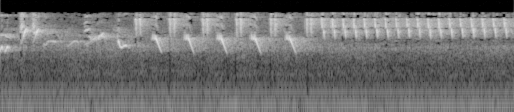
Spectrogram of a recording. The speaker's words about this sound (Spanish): Es un ruiseñor, fallamos. Ah, un ruiseñor local acá.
